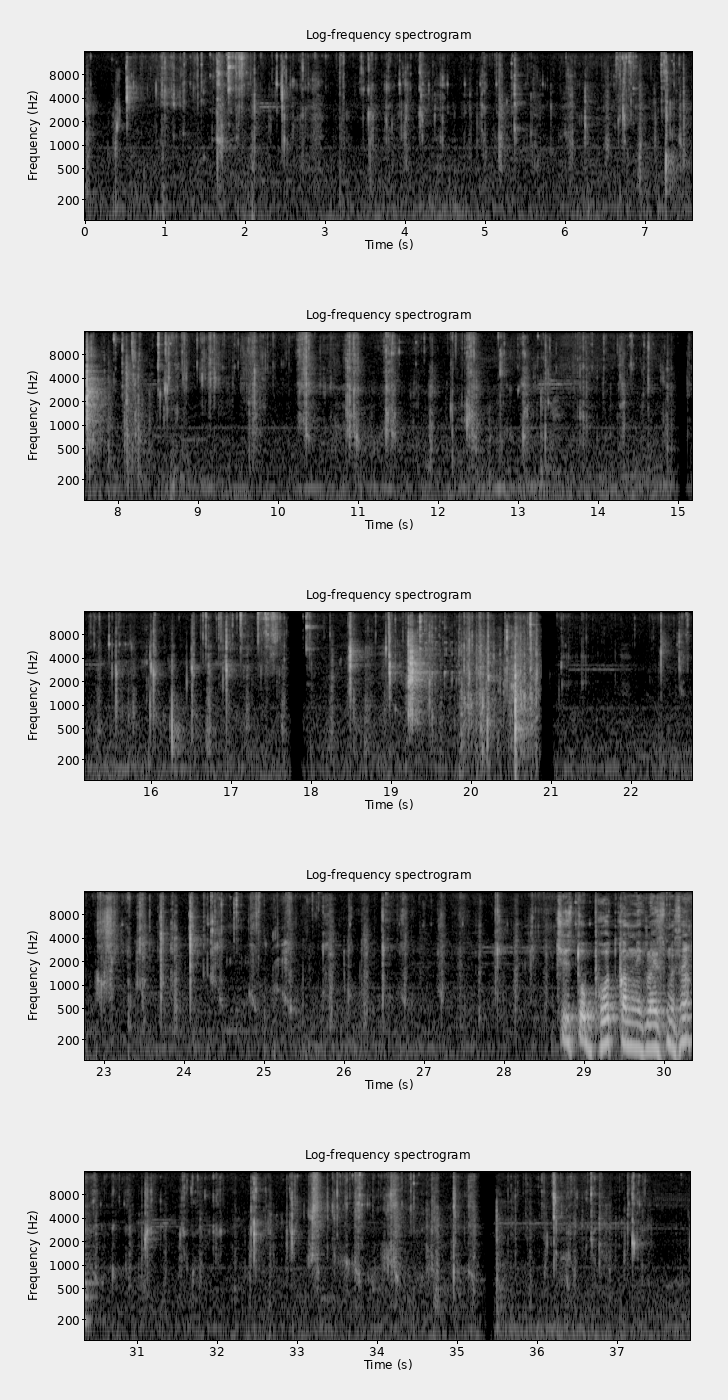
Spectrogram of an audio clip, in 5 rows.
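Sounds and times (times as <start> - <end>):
chewing: 0.0 - 28.7, 30.4 - 37.9
crunching fried chicken: 30.4 - 37.9.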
